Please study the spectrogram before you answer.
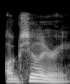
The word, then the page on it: auxiliary: American English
